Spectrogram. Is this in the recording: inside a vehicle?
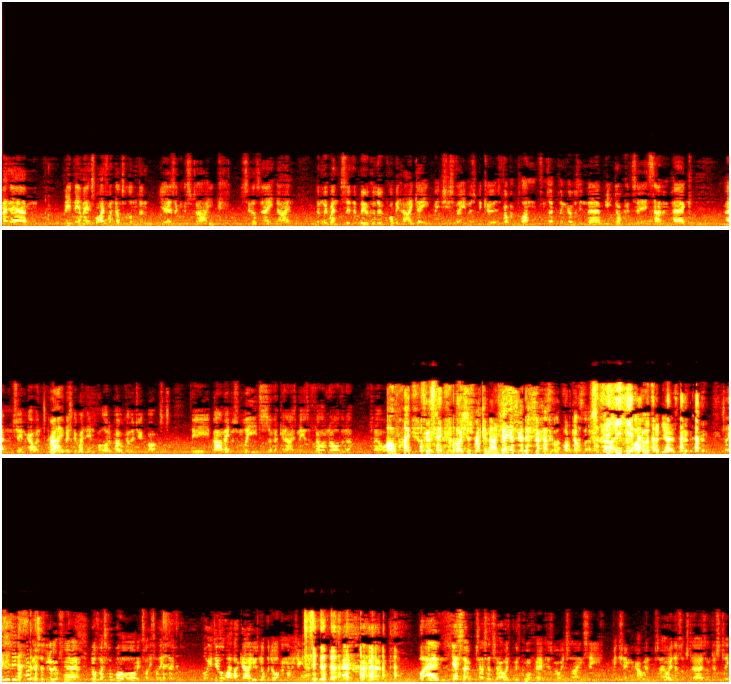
yes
